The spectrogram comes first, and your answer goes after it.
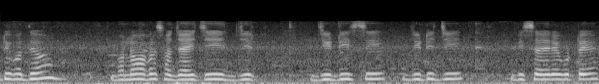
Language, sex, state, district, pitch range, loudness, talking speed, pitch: Odia, female, Odisha, Khordha, 230-250 Hz, -15 LUFS, 90 wpm, 235 Hz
